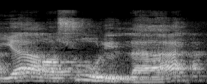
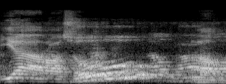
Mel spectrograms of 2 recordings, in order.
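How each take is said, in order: First: The word ends in the genitive vowel. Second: The word ends in the accusative vowel. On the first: The speaker calls it wrong. "maka kita baca bukan" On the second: The speaker calls it right. "tapi kita baca"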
